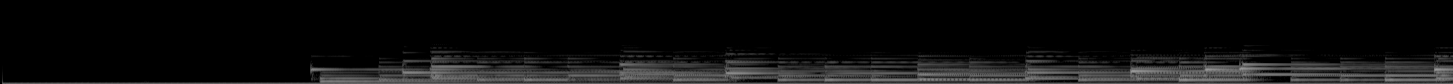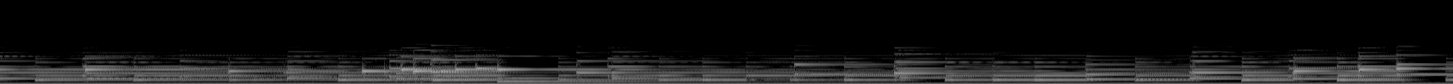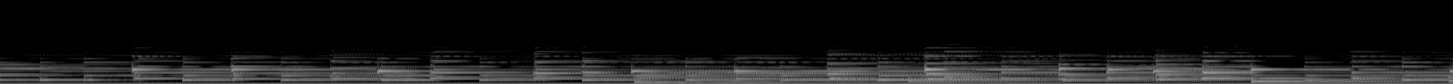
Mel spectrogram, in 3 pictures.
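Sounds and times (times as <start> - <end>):
piano prelude: 3.1 - 43.5.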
